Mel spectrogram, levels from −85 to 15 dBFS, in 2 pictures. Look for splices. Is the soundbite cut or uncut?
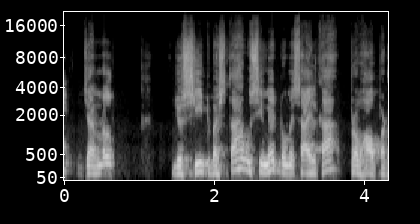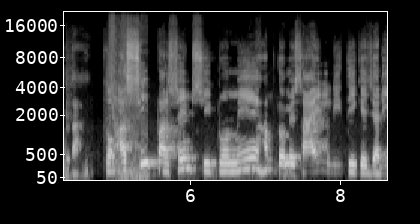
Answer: cut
